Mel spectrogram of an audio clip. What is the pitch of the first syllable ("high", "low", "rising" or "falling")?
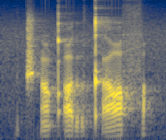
rising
